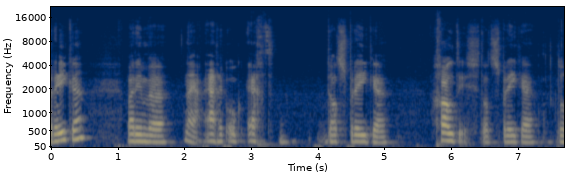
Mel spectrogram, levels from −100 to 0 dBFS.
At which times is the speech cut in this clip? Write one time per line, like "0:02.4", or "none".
0:06.4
